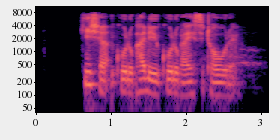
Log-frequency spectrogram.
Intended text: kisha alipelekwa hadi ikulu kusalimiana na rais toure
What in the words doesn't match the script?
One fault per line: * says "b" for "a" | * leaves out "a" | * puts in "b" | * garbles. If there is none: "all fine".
* says "ikulu" for "alipelekwa"
* leaves out "kusalimiana na"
